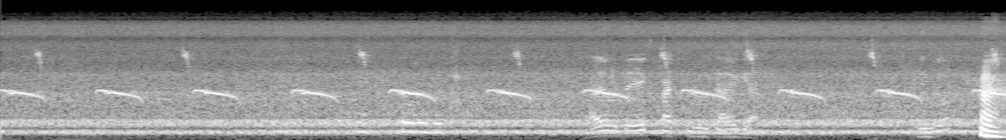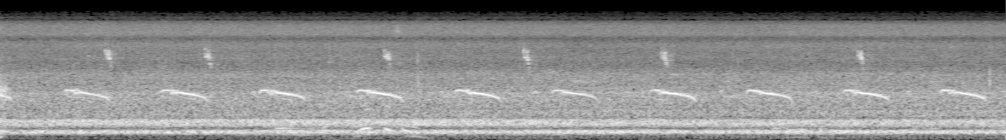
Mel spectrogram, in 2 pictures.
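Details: Continuous low droning hum of a swarm of bees that has settled at a trap box in Nepal, with a bird's short falling whistle repeating roughly every second, brief voices, and a sharp knock midway.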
